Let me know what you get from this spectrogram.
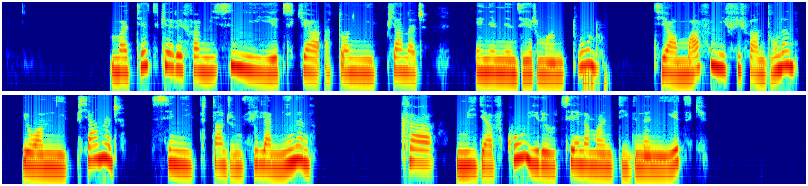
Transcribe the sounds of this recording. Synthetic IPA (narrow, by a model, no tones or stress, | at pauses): mat̪et͡si̥kʲəɾefəmisiniet͡si̥kʲəa̰t̪onnipjanaʈ͡ʂə̥ | enaminand͡zeɾimant̪ʰulu̥ | d̪̥iəmafinififand̪unanə̥ | ewaminipʰjanaɳʈ͡ʂə̥ | sinipi̥t̪aɳɖ͡ʐunifilaminanə̥ | kʰa | mid̪iavi̥kuiɾewt͡senəmand̪̥id̪inəniet͡si̥kʲə̥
